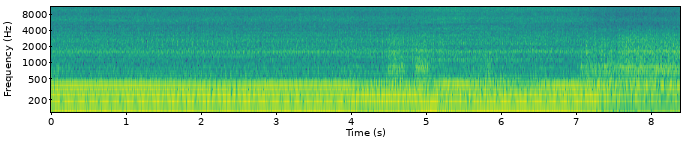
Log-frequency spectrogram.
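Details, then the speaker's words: VW Mk1 Rabbit with a swapped TDI engine, just after the injectors were bled and while injection timing is adjusted: hard metallic clatter at idle, loudest at one spot, then it smooths out; intermittent rattle, owner suspects valves touching pistons, unconfirmed. "It was doing it at idle and I take it off idle and I go away and it was loudest from like right here. It sounds like the valves are touching the pistons or something and then it goes away."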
